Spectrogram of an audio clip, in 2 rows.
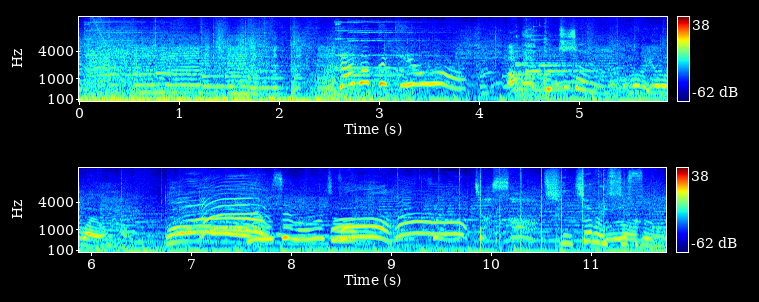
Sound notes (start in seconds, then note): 8.0 touched applause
